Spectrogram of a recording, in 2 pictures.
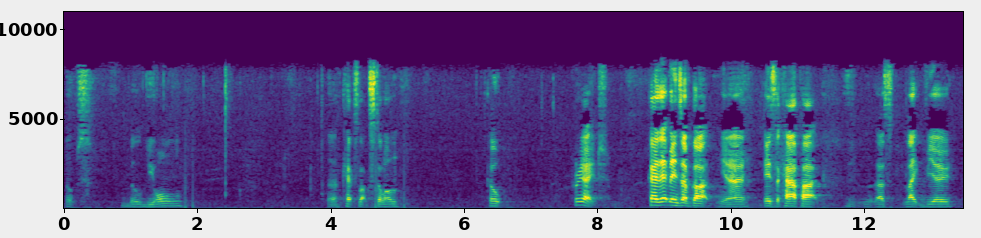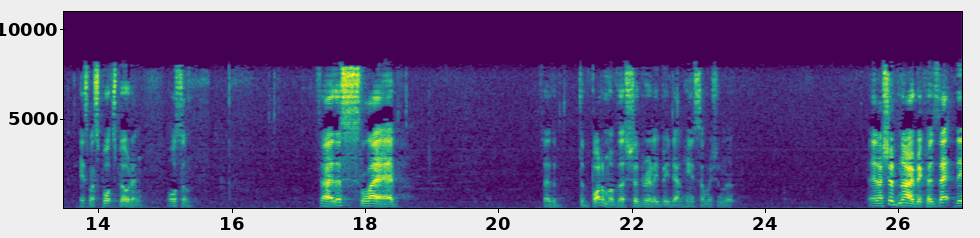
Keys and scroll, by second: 1.0 shift+Left, 2.0 shift+Right, 2.4 shift+BackSpace.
